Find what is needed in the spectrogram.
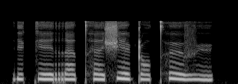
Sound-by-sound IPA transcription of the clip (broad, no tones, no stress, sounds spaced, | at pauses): ɾʲ ɛ k e r æ t̪ʰ ɛ ʃ e ʈ ɔ t̪ʰ ø v y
